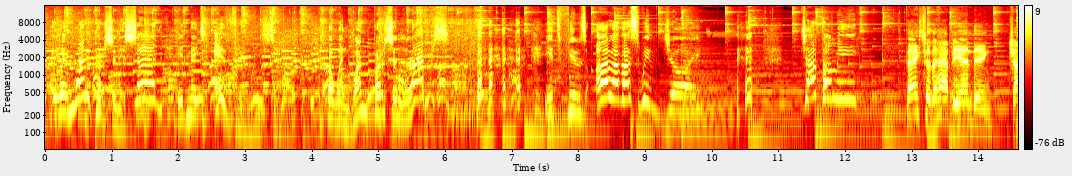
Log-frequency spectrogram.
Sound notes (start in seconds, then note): 6.8 laughs; 10.2 chuckles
